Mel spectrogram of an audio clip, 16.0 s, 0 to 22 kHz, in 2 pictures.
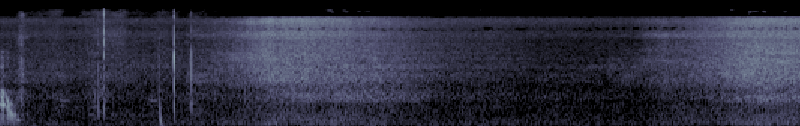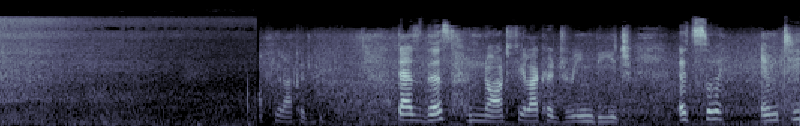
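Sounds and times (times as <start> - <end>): small waves breaking on beach: 0.0 - 16.0.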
